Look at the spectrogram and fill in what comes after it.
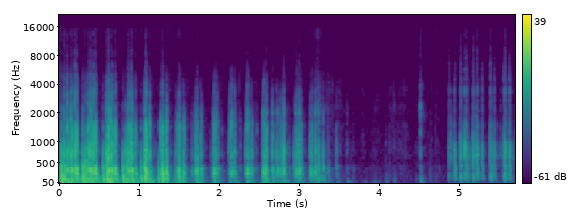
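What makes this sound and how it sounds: Fingertips and nails rapidly tap and scratch a hollow, empty collapsible colander of green silicone and white plastic, held upside down over the microphone. The result is a fast, fairly steady run of dull, low, hollow taps with a soft scratchy texture. The taps fade out, pause for about a second with a single tap in the gap, then resume.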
